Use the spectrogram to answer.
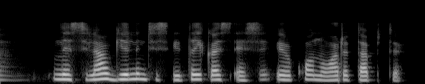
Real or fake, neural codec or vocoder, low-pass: fake; codec, 16 kHz, about 1 kbps, DyCAST, with the encoder's durations; 7.2 kHz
